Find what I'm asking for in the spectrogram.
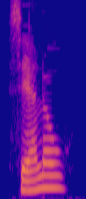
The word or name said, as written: særlov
